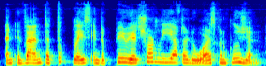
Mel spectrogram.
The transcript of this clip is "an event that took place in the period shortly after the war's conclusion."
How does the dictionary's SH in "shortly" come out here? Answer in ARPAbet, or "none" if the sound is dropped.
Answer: SH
